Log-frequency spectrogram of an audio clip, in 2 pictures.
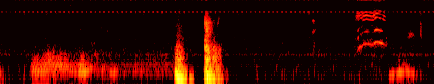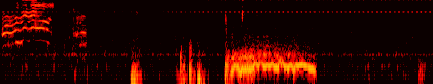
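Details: Domestic kittens with their mother cat Marge at bedtime, kept in a box inside her cage: a short run of thin, high, rising mews midway, set among soft rustling, towel shuffling and a few loud thumps.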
